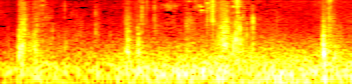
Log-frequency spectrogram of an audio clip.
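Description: Footsteps of a man walking toward horses on a salt flat beside a rocky hill in a western setting: a few soft, uneven steps over a steady background hiss, with no voices.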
